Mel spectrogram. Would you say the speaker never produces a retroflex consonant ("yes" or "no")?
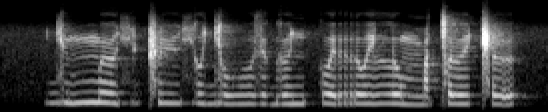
yes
